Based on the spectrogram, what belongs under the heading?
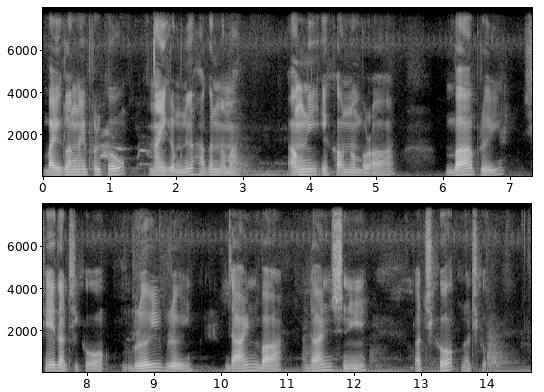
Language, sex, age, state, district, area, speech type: Bodo, male, 18-30, Assam, Kokrajhar, rural, read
